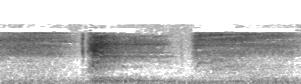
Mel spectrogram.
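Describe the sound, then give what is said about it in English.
Deep breaths of fresh air drawn by a person, long airy hisses of breathing interrupted by a sharp snorting gasp, with no speech. “First, a few deep, deep breaths of fresh air.”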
